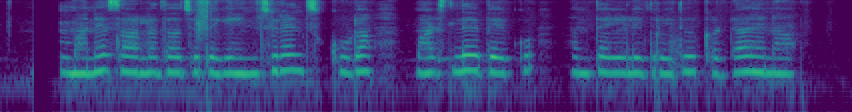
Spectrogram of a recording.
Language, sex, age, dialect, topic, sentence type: Kannada, female, 18-24, Central, banking, question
